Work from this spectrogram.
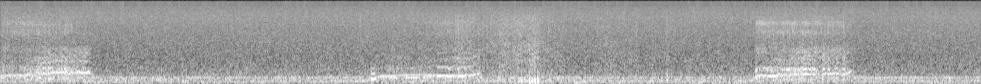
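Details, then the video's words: Snoring from Felix, a sleeping pet cat: raspy breaths with a whistled, slightly sliding nasal tone, a quieter grumbling breath between them, and a continuous low hum in the room. "Snoring Cat"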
